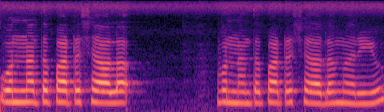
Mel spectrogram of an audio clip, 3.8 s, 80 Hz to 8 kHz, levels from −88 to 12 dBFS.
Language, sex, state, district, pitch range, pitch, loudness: Telugu, female, Andhra Pradesh, Krishna, 255-275 Hz, 265 Hz, -15 LUFS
